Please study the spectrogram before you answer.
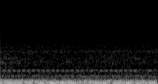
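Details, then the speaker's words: BMW 335i restarted after oil filter housing gasket and belt work with the intake removed and refitted; deep uneven, lumpy, stumbling idle, a bad misfire at first start that cleared on restart, owner guessing mass airflow sensor recalibration. "Something's going on with it. So I went under the hood and looked to make sure I had plugged everything in. It had a horrible miss when I first started it up."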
